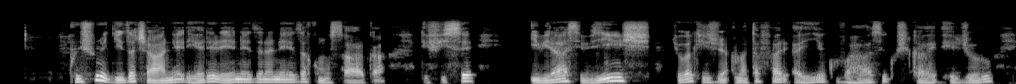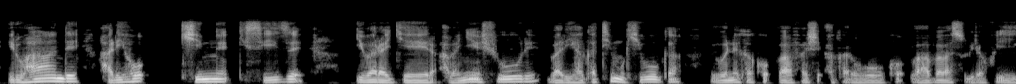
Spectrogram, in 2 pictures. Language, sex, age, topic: Rundi, male, 36-49, education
